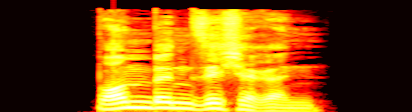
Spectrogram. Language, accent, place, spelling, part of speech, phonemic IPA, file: German, Germany, Berlin, bombensicheren, adjective, /ˈbɔmbn̩ˌzɪçəʁən/, De-bombensicheren.ogg
- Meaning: inflection of bombensicher: 1. strong genitive masculine/neuter singular 2. weak/mixed genitive/dative all-gender singular 3. strong/weak/mixed accusative masculine singular 4. strong dative plural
